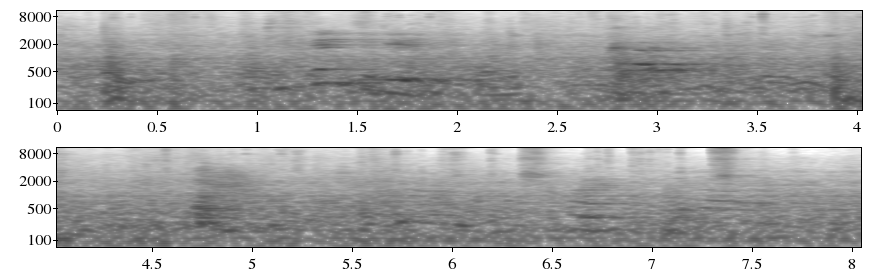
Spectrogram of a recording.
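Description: A horse's hooves on the sand footing of an arena as it moves in collected strides: soft, irregular thuds, with a few words from a man's voice.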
